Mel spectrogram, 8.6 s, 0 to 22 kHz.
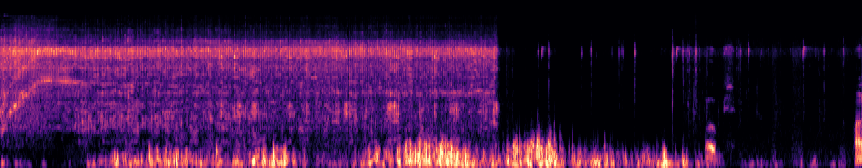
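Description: Battery-powered Seesii PS610 pole saw's brushless motor and 6-inch chain spinning up with a short rising whine and cutting through a roughly inch-and-a-half dead pecan limb. The saw stops suddenly about five seconds in. A couple of seconds of irregular rustling and knocking follow.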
